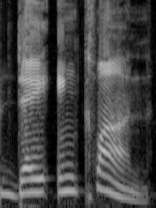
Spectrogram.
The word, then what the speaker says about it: Ynclan: At number 6, the La Flor de Inclan. That's D-E. And then Y-N-C-L-A-N, De Inclan, I believe I'm pronouncing it correctly.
